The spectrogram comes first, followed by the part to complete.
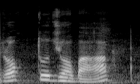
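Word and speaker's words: রক্তজবা: করে দিব দেখো এইখানে রক্ত জবা এই রক্ত জবা বাবা বা এর উচ্চারণটা আসতে পারে তোমরা একটু দেখো এটার উচ্চারণ হবে এইরকম রক ত জ বা এই শব্দটা একটা বিশেষ্য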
